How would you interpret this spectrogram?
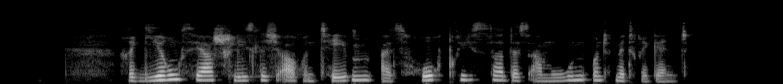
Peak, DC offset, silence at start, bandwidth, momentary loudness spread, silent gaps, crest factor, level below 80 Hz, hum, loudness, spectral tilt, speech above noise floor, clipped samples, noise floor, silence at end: -6 dBFS; under 0.1%; 0.85 s; 7.6 kHz; 13 LU; none; 20 dB; -68 dBFS; none; -26 LUFS; -6 dB/octave; 38 dB; under 0.1%; -63 dBFS; 0.95 s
